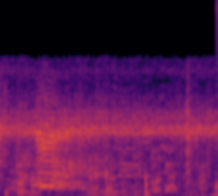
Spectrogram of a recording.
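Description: Voices of a crowd, children among them, talking and calling out over one another, with one sharp knock about one and a half seconds in.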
